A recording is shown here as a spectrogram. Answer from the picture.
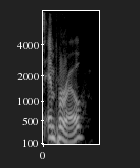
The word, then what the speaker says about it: Emperox: Is it Emperox or is it Emperor? – It's Emperor. The X is not pronounced.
